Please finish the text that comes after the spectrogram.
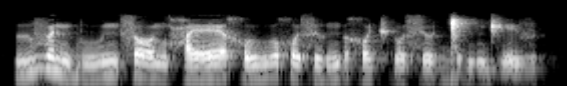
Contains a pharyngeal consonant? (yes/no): yes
